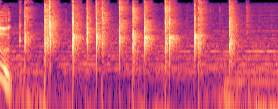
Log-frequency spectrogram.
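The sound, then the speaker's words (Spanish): A short round of applause for the guest, El Tuca Ferretti: sharp, bright claps in a fairly steady rhythm, about a dozen distinct hits over a few seconds, with a faint murmur of voices underneath. “Un aplauso para el”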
